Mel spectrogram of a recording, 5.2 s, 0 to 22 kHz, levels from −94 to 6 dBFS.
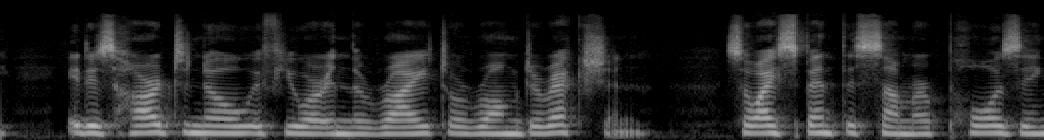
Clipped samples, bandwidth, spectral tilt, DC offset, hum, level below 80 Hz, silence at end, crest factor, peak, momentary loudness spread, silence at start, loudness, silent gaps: under 0.1%; 14.5 kHz; -3.5 dB/octave; under 0.1%; none; -78 dBFS; 0 s; 18 dB; -14 dBFS; 10 LU; 0.35 s; -32 LUFS; none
